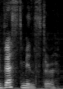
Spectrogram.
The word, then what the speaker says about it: Westminster: Westmont it should be vest Minster residence there yeah it should be with a V because the other thing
